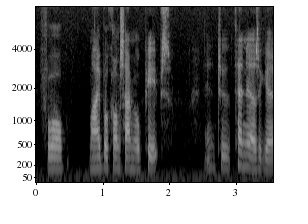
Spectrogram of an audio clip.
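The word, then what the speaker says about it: Pepys: uh who was Samuel peeps Samuel Peeps and it's spelled PE p y yes and some of his um the descendants of his family he he had no direct descendence call it Pepes but we know it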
